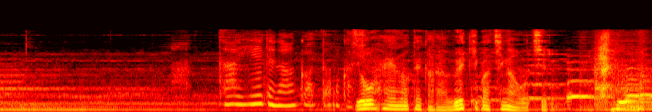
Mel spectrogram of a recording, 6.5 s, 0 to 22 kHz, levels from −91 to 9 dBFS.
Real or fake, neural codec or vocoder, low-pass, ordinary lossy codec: fake; codec, 16 kHz in and 24 kHz out, 2.2 kbps, FireRedTTS-2 codec; 7.2 kHz; none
